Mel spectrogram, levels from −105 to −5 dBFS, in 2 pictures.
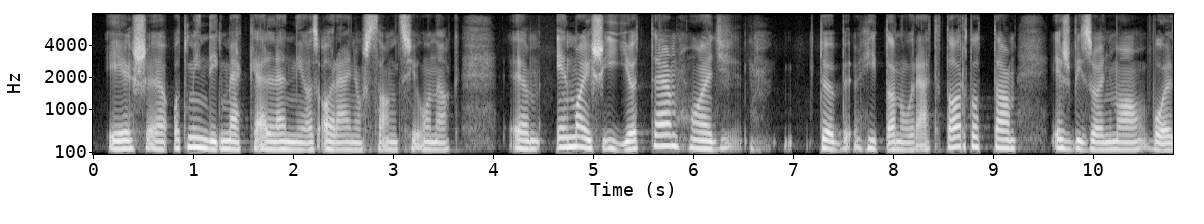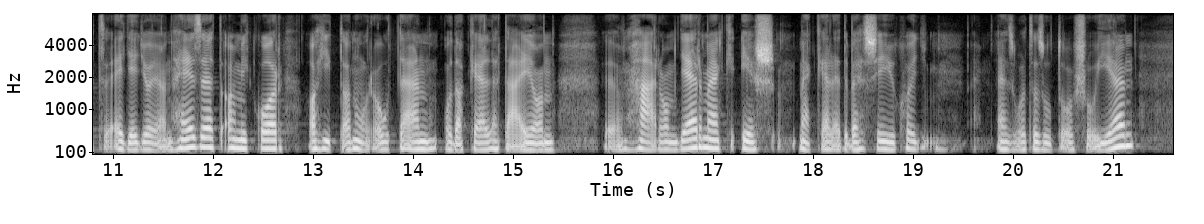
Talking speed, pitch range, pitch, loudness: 120 wpm, 155-185 Hz, 170 Hz, -17 LUFS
